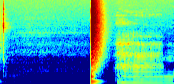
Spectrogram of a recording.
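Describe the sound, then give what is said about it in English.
A single snare hit from a drum machine with its snappy filtering turned lower: a sharp, noisy crack with a short low body, which decays quickly after a moment of silence. “Now we can bring up the snappy. Now the snappy the snappy filtering is lower, so you'll hear a”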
